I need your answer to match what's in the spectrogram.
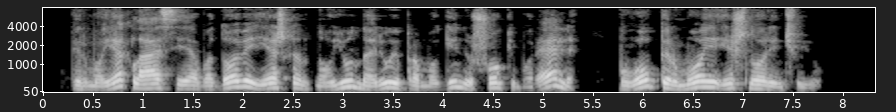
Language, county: Lithuanian, Klaipėda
